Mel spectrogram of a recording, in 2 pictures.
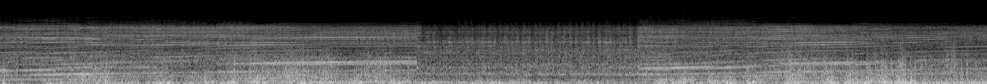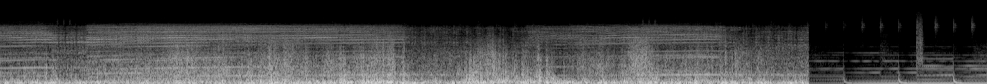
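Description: Talaria XXX electric dirt bike's motor whining and rising in pitch as the bike accelerates, over heavy wind rumble on the helmet microphone. The run breaks off and starts again several times, each time climbing anew.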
